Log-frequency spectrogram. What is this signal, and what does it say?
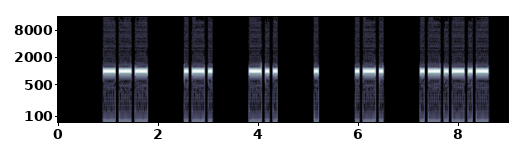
Morse code, heard as a keyed tone, about 15 wpm, spaced as for 8 wpm, 1000 Hz. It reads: ORDER.
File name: qotdfiles / 8wpm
